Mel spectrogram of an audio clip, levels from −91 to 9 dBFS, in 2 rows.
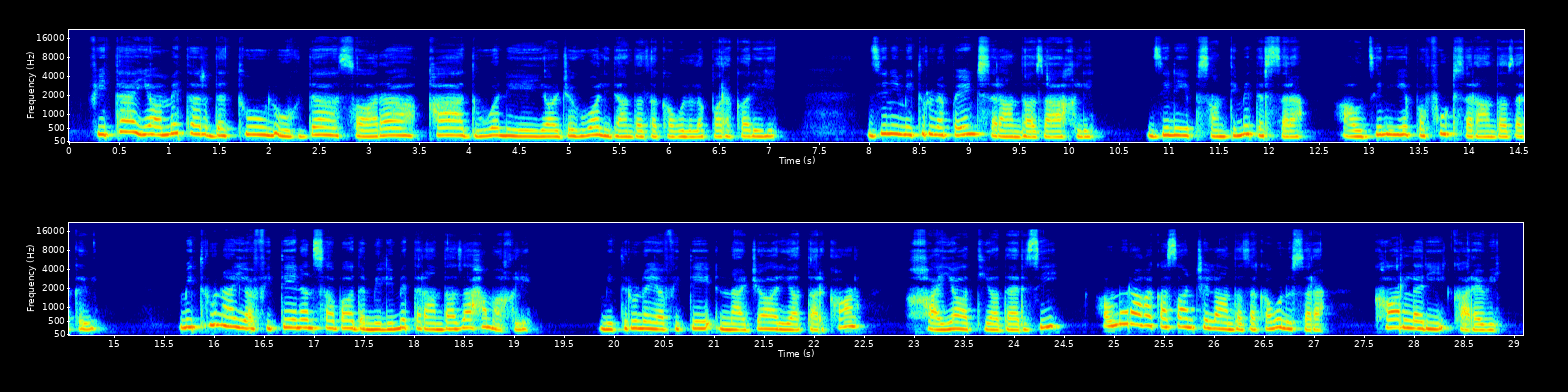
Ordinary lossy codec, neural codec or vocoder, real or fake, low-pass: none; none; real; 19.8 kHz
